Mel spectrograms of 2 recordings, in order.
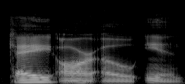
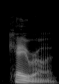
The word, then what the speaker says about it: K'rojhn: If you just take the J and the H, if you make the J and the H silent, K R O N. Yeah, you might naturally say Kron.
